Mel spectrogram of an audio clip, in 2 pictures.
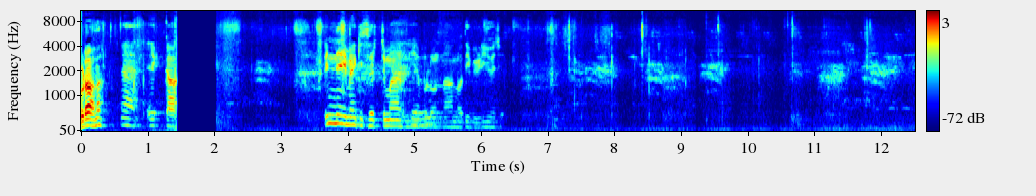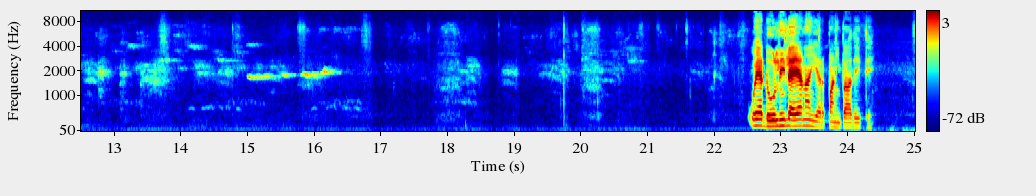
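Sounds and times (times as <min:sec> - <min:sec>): faint bird calls: 0:02.1 - 0:05.2, 0:06.3 - 0:22.5.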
